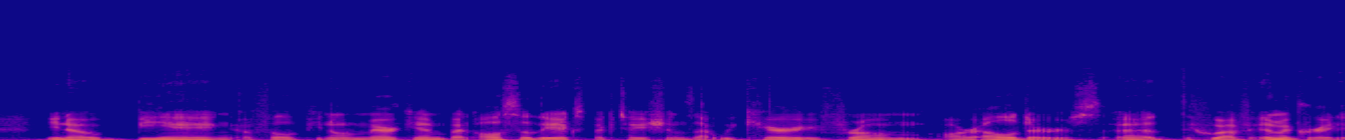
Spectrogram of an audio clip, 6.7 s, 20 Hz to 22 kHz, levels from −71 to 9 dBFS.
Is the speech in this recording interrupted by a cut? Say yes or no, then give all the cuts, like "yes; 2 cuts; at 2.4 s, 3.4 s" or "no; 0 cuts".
no; 0 cuts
